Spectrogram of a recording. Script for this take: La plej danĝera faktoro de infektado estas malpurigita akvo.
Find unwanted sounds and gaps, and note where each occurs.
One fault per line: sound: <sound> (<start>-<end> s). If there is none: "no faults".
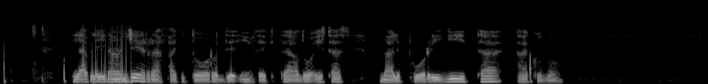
no faults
